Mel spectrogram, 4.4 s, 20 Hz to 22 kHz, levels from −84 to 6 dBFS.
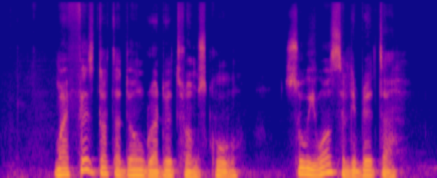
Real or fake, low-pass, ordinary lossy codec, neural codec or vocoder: fake; none; none; autoencoder, 48 kHz, 128 numbers a frame, DAC-VAE, trained on Japanese speech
